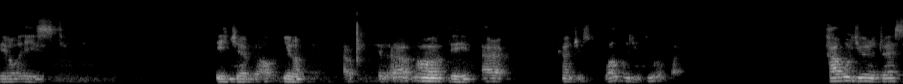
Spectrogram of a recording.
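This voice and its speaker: The speaker has a non-native accent and a monotone, flat intonation at a moderate pace. Long, frequent pauses and big swings in loudness run through the speech. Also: man, fairly high pitch for a man. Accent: foreign accent, lasting. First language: Spanish. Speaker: former bilingual teacher, guest speaker. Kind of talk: talk to student teachers. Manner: halting, repeats words.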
